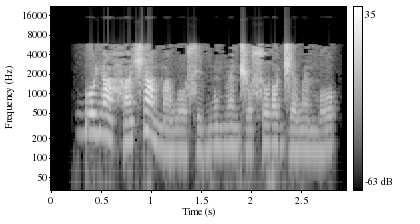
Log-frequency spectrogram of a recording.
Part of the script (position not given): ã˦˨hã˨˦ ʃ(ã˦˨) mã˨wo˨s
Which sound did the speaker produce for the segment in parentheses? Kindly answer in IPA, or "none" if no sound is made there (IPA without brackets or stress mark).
ã˦˨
